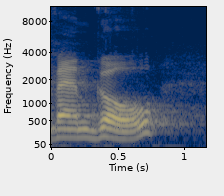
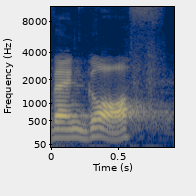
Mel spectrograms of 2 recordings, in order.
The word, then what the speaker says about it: Van Gogh: I've learned that North Americans tend to say his name Van Gogh, and the British tend to say his name Van Gogh, and the Dutch tend to say his name Van Gogh. So I'm American, Canadian, so I'm going to say Van Gogh, but I'm sure how he said it was the right way, but I don't know how that was.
